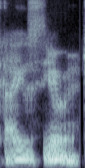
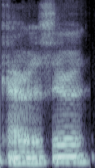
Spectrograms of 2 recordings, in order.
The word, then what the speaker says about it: Kyocera: I think it's pronounced Kyocera. K-Y.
